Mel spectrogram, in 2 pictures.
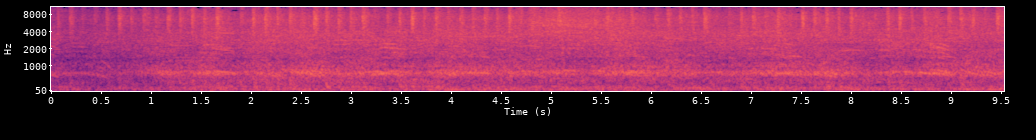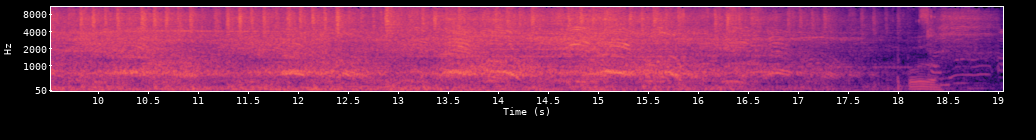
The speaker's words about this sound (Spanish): Sí se pudo, es lo que le gritaban los seguidores del pacto histórico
